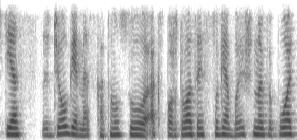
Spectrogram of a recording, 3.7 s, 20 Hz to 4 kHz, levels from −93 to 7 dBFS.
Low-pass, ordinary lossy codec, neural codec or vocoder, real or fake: 3.6 kHz; Opus, 24 kbps; codec, 16 kHz, 0.5 kbps, X-Codec, WavLM features, trained on Multilingual LibriSpeech; fake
